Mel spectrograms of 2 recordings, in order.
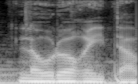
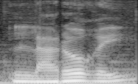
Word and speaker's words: laurogei: hamaika, hirurogeita emeretzi, laurogei, laurogeita bat, laurogeita bi, laurogeita bederatzi, laurogeita hamar, laurogeita hamaika, laurogeita emeretzi. Puede que escuches larogei en vez de laurogei, aunque en batúa se mantiene esa U.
